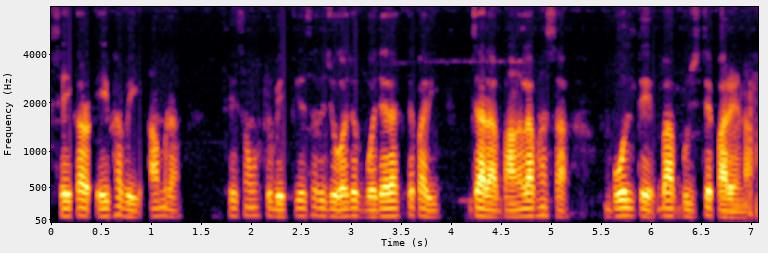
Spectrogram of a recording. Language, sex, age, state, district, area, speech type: Bengali, male, 18-30, West Bengal, South 24 Parganas, rural, spontaneous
